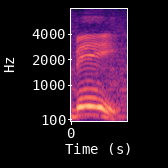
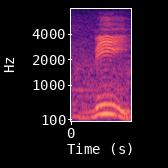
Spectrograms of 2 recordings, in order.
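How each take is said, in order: First: The vowel is a short eh sound. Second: The vowel is a long ee sound. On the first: The speaker calls it wrong. "बी ई को पढ़ेंगे बे" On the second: The speaker calls it right. "बड़ी ई की मात्रा की तरह"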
